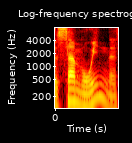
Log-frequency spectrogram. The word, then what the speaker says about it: Samhain: Alors, ça se prononce Samhain. Ça s'écrit Samhain, effectivement, Jean-François, mais ça se prononce Samhain. C'est du gaélique, l'écossais ancestral. Et effectivement, c'est il y a 2500 ans. En irlandais, on va dire Samhain.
